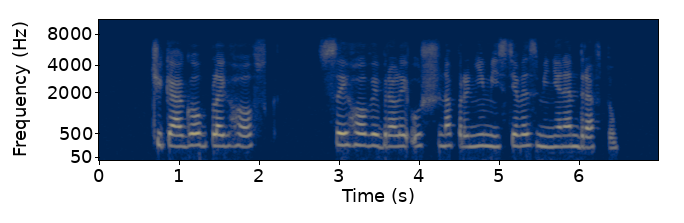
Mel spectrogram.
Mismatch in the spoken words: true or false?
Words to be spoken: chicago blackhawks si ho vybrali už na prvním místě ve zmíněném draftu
false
